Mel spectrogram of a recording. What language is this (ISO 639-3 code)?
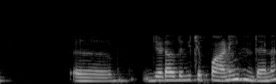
pan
